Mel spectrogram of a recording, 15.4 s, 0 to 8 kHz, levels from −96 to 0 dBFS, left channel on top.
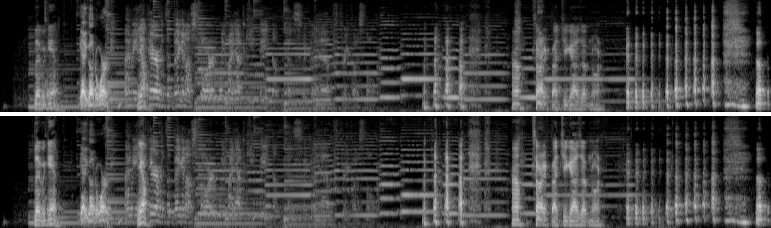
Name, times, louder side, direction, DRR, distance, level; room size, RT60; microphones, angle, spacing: sound 1, 0.6-6.7, equal, 25° left, 1.5 m, -49 dB
voice 1, 0.7-1.2 2.7-2.9 8.4-9.8 10.2-12.0, right 6 dB, 65° right, 0.3 m, -30 dB
voice 2, 1.6-2.4 10.7-10.9 12.5-12.8 13.3-14.0 14.2-15.2, left 3 dB, 45° left, 0.3 m, -28 dB
voice 3, 2.5-7.5, left 4 dB, 60° left, 2.0 m, -41 dB
sound 2, 3.8-13.6, left 3 dB, 20° right, 0.7 m, -44 dB
4.3 x 2.1 x 3.7 m
head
